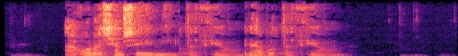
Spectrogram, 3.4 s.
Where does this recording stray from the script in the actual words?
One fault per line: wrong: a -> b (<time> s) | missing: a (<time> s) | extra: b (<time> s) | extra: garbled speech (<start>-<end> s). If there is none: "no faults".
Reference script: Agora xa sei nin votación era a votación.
no faults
